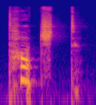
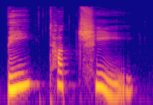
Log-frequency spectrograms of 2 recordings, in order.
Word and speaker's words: touchy: 근데 여기서 주의해야 될 것은 touched 라고 발음을 하면 안 되는 단어였다는 거예요. 어, touched 는 PP형이 되는 거죠. 뒤에 ED로 끝나니까. 만약에 be touched 라고 했다면 감동받다가 되는 거죠. 근데 오늘은 be touchy 라는 발음이었고 철자도 맨 끝에 y로 끝났다라는 것을 비교해 두시면 되겠습니다.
